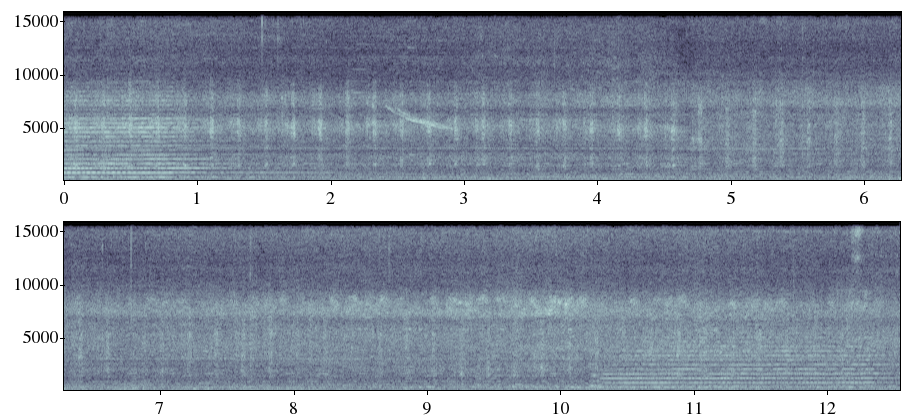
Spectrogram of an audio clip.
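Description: Passenger train coaches rolling past, wheels clacking over rail joints above a steady low rumble. A diesel train horn holds one long note at the start that stops about two seconds in, and sounds again for a long note near the end.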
